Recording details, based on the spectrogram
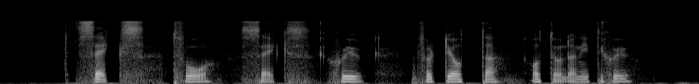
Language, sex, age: Swedish, male, 27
